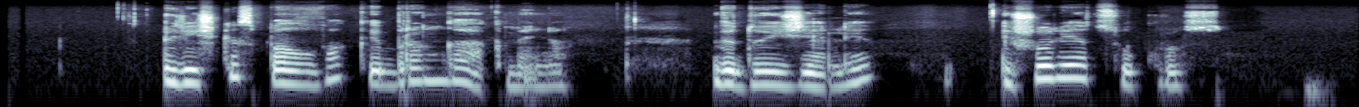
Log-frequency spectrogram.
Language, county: Lithuanian, Alytus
